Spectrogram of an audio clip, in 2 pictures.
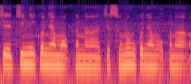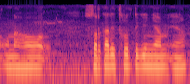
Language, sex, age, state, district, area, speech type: Santali, male, 45-60, Jharkhand, Bokaro, rural, spontaneous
